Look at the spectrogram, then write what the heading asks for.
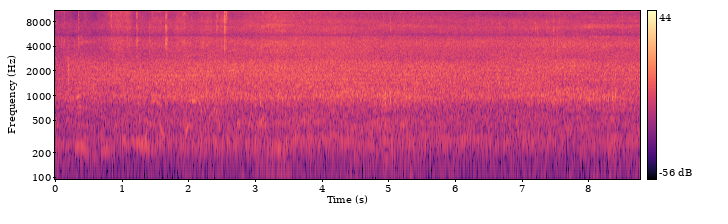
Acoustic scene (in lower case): street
